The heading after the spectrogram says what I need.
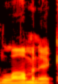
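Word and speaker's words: Lomenick: would always start about I'm your host Brad laminick and I'm like oh that's how you say it does Patrick have a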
